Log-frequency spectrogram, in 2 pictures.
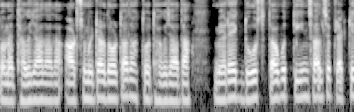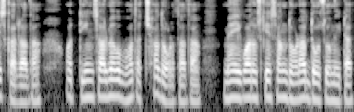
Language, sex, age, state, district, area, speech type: Hindi, male, 18-30, Madhya Pradesh, Gwalior, urban, spontaneous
